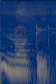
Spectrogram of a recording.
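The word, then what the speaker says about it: naughty: है नोटी क्या है ये एन ए यू जी एच टी इसे पढ़ेंगे नोटी और इसे पढ़ेंगे स्मॉल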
